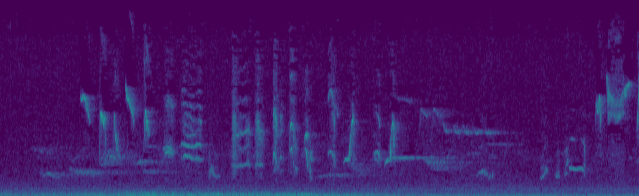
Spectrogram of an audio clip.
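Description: Small birds chirping: many short, quick high notes and brief whistles scattered throughout, over a low background rumble.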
